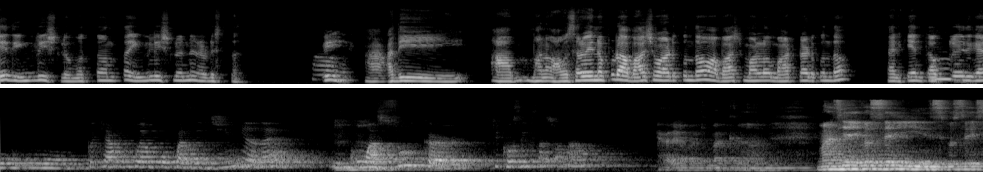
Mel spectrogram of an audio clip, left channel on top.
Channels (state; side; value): different; both; correlation 0.00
